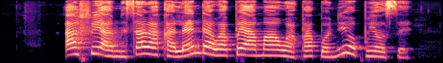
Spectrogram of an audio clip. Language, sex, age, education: Yoruba, female, 30-45, tertiary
